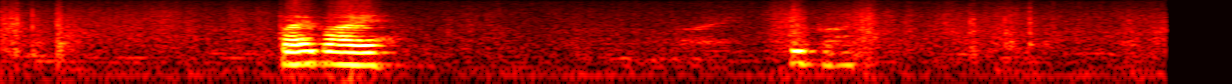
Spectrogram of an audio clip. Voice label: Bye Whisper; evp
